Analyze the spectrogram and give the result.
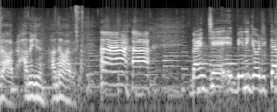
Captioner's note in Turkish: Gülme sesi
